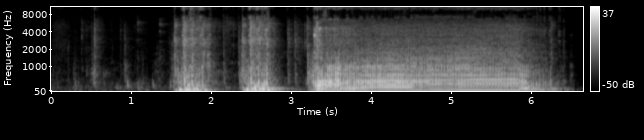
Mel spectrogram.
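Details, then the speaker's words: 2008 Honda CRF150R single, after fixing sheared Woodruff key that caused backfire and no start, not run in a month: a few kicks, then catches and runs at steady slightly high idle before shutoff; idle needs adjusting. "right she runs I've got to adjust the idle so for context I've probably said it already this hasn't ran in a month"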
